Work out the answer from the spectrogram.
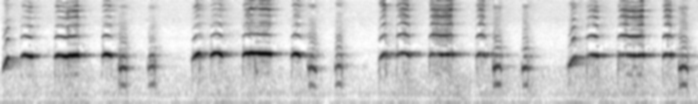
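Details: Tame male cockatiel performing a whistled tune: sustained level high whistles broken by short dipping notes, repeated in phrases roughly every two seconds, with faint low room hum behind.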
